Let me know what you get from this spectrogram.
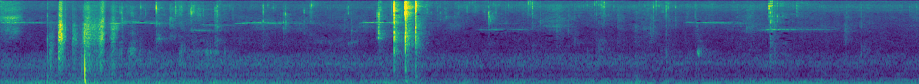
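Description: Small birds chirping outside in short, high peeps every second or so, over a faint low hum. Two sharp clicks stand out, about half a second in and again around three seconds in.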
